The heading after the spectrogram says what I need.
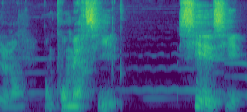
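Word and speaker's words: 谢谢: Donc pour merci, sié. Attention, là, la deuxième syllabe perd son ton. Sié. On ne dira pas sié, mais sié.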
